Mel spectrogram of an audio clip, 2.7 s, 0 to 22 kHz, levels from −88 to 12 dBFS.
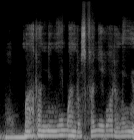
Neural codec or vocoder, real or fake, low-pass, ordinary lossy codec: codec, 44.1 kHz, 2.6 kbps, DAC; fake; none; none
